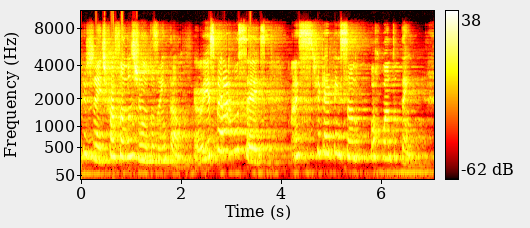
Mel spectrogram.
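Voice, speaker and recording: A high-voiced woman teacher with a Brazilian Portuguese accent leads a grammar lesson at an unhurried pace, playful and chatty as she spells words out. Her voice sits well back from the microphone in a roomy space with a long reverb tail. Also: animated, recorded from a distance. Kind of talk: online grammar class.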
